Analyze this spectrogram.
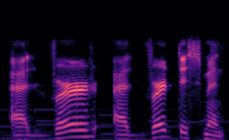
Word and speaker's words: advertisement: Then we have advertisement. So it's on the second syllable, even though they have the same root word.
